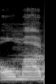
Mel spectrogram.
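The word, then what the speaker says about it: OMAD: little bit differently but we call it omod which is just one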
